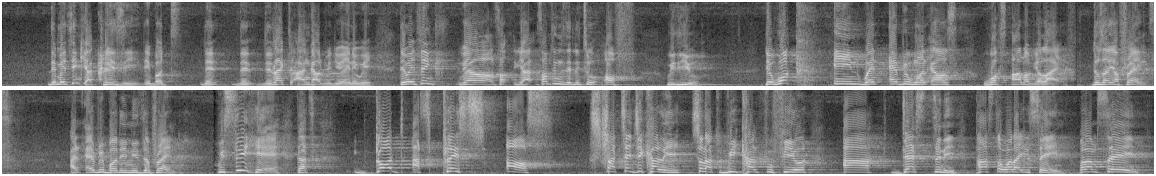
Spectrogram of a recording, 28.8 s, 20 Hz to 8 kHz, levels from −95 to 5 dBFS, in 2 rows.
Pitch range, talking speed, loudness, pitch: 165-225 Hz, 155 wpm, -14 LUFS, 200 Hz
